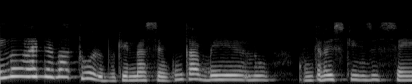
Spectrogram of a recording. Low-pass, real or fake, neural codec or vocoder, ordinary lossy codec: 7.2 kHz; fake; codec, 24 kHz, 0.9 kbps, WavTokenizer, medium music audio release; none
